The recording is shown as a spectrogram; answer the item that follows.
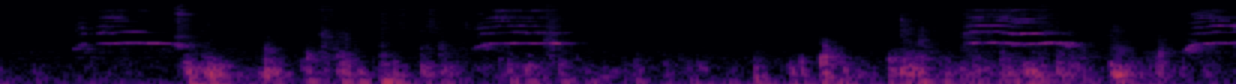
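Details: Cat meowing indoors: four high, thin meows, each a short flat note with a slight drop at the end, spaced one to two seconds apart over a background of low thumps and rustling.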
